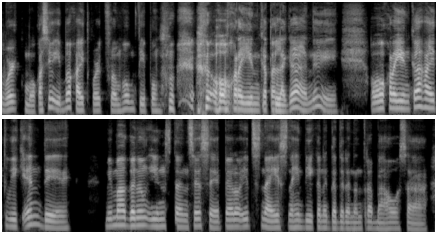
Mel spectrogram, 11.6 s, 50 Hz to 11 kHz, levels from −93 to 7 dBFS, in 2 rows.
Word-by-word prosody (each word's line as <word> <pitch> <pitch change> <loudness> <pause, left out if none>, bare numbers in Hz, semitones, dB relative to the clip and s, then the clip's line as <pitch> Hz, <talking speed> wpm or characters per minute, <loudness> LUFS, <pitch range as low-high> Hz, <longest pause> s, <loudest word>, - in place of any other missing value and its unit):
work 170 +3 -1
mo, 125 -1 -6
kasi 155 +6 +2
yung 155 - -3
iba 200 +4 0
kahit 150 - +1
work 145 -1 -6
from 140 -1 -5
home 175 +1 -5
tipong 145 -2 -8 0.8
ookrayin 165 -3 +6
ka 150 - -6
talaga 160 +5 +4
ano, 195 +10 -6
eh, 135 - -5 0.5
ookrayin 180 +1 +5
ka 215 +6 +5
kahit 185 -3 +4
weekend, 180 +3 -5
eh. 140 -2 -4 0.5
May 170 - -8
mga 185 -1 +1
gano'ng 185 0 -3
instances, 165 0 -3
eh. 140 - -6
Pero 160 +3 -5
it's 165 +2 -3
nice 150 -3 -2
na 150 - -7
hindi 150 -1 -8
ka 150 - -8
nagdadala 135 -2 -9
ng 130 0 -14
trabaho 130 -2 -10
sa 115 -4 -8
155 Hz, 180 wpm, -23 LUFS, 140-175 Hz, 0.8 s, ookrayin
